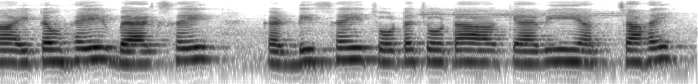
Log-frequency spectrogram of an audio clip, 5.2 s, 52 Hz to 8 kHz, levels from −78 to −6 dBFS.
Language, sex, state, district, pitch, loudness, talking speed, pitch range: Hindi, female, Chandigarh, Chandigarh, 205 Hz, -18 LUFS, 105 wpm, 195-225 Hz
